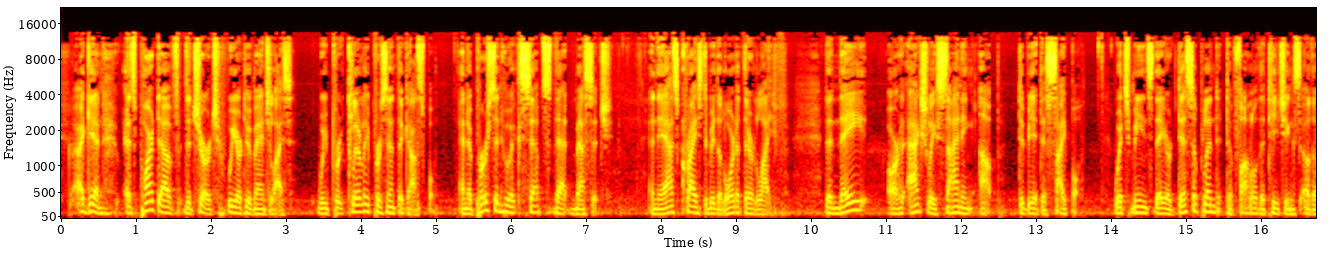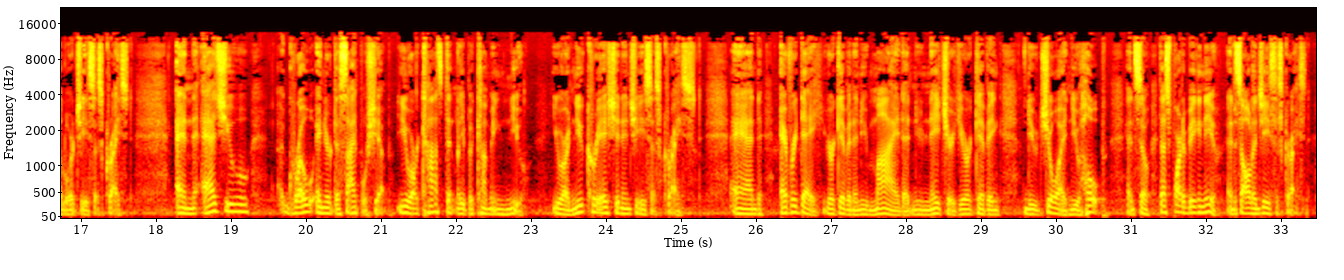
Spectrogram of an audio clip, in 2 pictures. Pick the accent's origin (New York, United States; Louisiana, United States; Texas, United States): Louisiana, United States; Bastrop; moved away; I'm from Bastrop, Louisiana close to Monroe.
